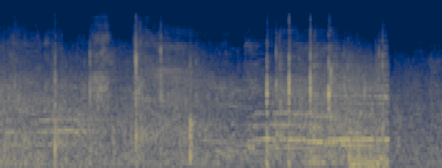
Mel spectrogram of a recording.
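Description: Ice hockey practice on a rink: sharp clicks of sticks on the puck over a steady hiss of skates on ice. Near the end a player calls out in one long shout.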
